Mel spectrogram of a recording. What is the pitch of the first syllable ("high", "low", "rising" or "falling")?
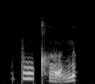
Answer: high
